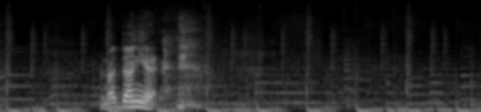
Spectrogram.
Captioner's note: laughing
